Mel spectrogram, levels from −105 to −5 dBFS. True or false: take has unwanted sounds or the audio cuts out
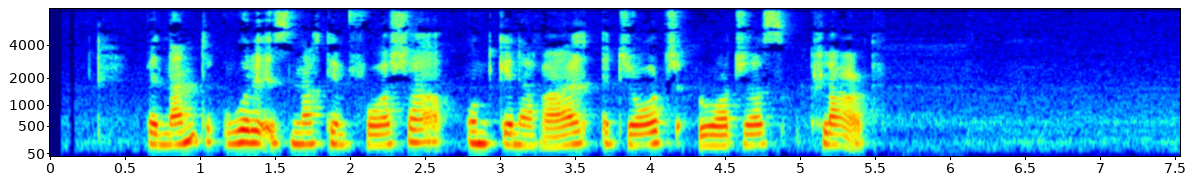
false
